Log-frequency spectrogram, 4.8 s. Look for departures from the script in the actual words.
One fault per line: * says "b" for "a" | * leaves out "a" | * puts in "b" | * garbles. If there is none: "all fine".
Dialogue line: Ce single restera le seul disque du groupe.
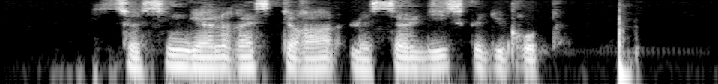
all fine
